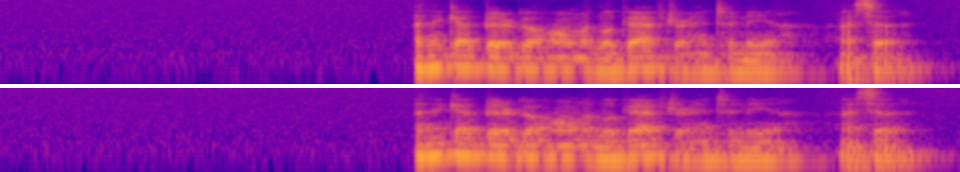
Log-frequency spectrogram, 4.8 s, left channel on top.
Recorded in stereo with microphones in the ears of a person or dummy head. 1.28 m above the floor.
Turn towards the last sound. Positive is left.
turn(degrees=40)  # may be behind; listen again after turning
